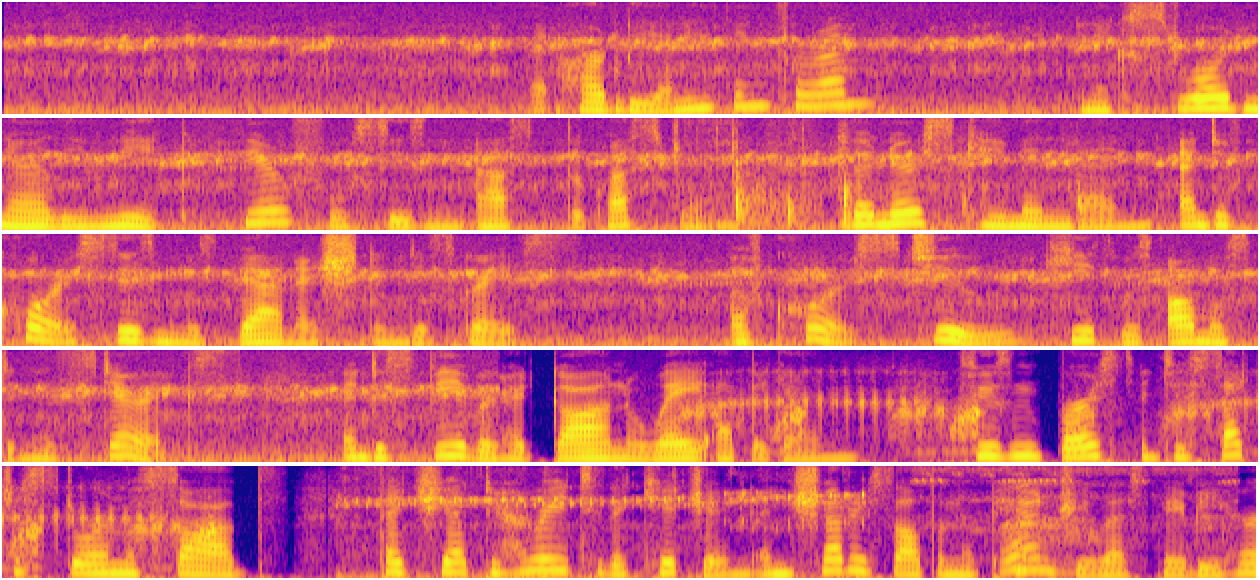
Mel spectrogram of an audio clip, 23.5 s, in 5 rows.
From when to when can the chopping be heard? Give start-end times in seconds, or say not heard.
7.2-8.8.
